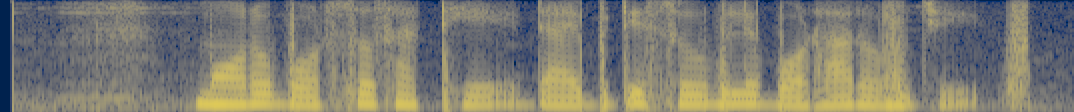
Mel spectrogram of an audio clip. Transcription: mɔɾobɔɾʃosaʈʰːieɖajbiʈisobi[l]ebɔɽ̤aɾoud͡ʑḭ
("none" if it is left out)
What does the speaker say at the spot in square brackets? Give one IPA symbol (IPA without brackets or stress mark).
l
